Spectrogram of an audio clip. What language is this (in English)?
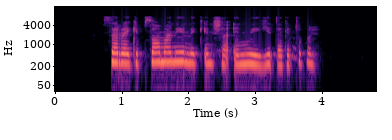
Kalenjin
